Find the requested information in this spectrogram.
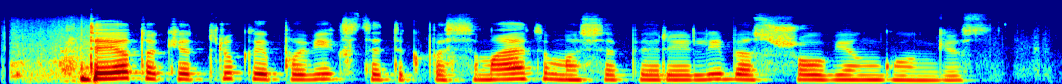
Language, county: Lithuanian, Utena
